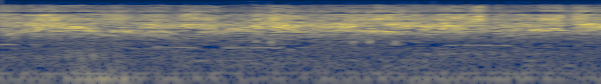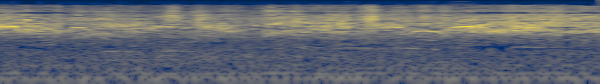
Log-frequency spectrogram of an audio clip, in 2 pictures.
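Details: At feeding time, a group of budgerigars chatters together in a dense stream of high, scratchy chirps and warbles.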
